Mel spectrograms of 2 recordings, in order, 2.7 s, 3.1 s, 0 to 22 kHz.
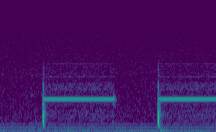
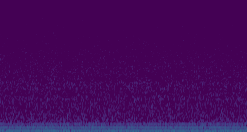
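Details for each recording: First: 1981 Harvard 420M UK FM CB radio (Cybernet 134 chassis), being serviced after a modification that left it hissing constantly: squelch now opens cleanly with a click, holds a steady tone, then shuts sharply to quiet; normal operation. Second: 1981 Harvard 420M CB27/81 UK FM CB radio (Cybernet 134 chassis) at full volume. A flat, constant hiss with faint mains hum and a click, because the squelch was modified so it never mutes.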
